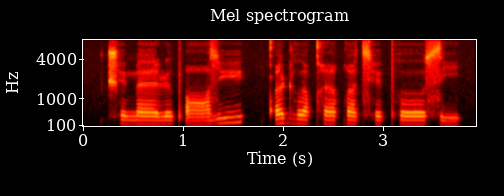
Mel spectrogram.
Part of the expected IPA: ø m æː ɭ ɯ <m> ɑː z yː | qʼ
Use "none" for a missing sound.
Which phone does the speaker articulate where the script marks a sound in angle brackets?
pʼ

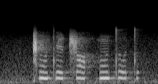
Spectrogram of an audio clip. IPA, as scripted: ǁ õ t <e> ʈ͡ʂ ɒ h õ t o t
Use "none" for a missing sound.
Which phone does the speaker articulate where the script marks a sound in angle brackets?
e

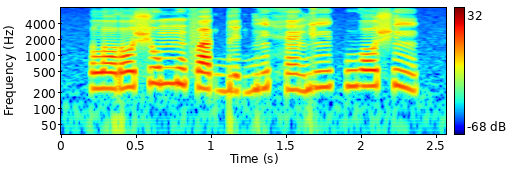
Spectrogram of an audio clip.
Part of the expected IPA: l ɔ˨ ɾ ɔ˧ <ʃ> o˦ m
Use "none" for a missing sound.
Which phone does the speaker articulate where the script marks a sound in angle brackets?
ʃ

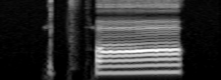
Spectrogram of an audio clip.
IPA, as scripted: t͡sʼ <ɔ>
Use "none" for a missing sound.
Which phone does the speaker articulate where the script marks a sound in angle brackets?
ɑ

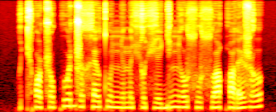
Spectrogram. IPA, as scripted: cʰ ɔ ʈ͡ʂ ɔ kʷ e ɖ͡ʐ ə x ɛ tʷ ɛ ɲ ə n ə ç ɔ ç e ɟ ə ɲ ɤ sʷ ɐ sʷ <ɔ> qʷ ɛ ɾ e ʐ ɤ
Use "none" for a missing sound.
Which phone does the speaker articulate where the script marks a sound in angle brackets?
ɤ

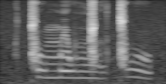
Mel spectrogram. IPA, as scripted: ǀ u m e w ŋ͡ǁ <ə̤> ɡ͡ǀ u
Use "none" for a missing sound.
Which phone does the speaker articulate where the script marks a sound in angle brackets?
ə̤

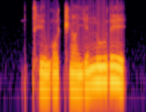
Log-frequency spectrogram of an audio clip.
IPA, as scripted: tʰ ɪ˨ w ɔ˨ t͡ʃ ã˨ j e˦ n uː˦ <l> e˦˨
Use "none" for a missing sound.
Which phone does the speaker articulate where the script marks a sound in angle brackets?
ɾ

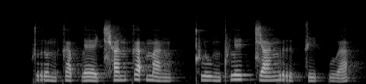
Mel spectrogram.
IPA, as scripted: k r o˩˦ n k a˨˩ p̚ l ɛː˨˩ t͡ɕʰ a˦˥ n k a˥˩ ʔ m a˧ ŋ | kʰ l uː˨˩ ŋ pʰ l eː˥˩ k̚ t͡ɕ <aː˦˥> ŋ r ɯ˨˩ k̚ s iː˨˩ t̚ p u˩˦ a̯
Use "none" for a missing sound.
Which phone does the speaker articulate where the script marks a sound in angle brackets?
aː˦˥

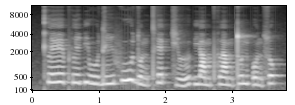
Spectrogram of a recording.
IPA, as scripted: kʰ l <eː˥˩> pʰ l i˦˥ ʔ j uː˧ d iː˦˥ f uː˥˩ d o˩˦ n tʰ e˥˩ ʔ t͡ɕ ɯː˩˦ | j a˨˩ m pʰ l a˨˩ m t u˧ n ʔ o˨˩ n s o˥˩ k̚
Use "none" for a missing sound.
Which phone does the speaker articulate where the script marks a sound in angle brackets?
eː˥˩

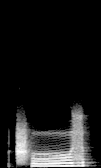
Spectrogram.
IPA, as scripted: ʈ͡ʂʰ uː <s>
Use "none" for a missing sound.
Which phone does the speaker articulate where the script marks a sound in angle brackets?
z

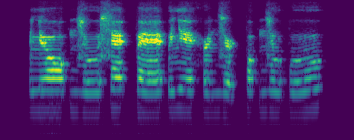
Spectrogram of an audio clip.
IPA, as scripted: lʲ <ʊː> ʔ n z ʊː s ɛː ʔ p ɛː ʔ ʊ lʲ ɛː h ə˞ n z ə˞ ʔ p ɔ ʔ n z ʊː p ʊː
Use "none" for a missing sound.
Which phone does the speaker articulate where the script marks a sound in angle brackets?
ɔː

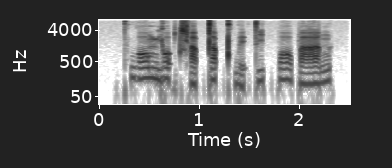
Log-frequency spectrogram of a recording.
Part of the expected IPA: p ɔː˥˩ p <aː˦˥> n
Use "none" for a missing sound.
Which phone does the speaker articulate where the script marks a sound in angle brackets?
aː˦˥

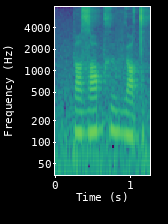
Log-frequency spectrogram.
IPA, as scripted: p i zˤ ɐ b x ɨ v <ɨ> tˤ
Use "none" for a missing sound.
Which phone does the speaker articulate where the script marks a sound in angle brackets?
ɨ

